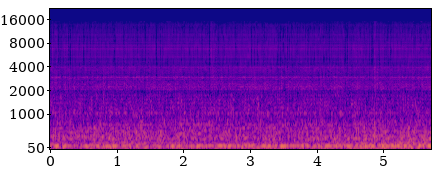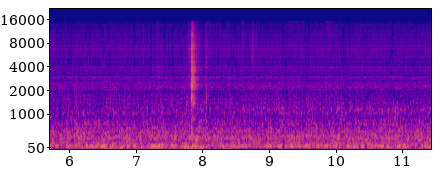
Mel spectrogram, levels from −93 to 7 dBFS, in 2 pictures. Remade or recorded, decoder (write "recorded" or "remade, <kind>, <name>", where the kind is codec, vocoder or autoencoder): remade, vocoder, BigVGAN v2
